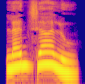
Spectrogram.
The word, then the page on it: ಲಜ್ಜಾಲು: lajjālu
